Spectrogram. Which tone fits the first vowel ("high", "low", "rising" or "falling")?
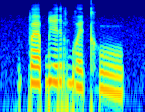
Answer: high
